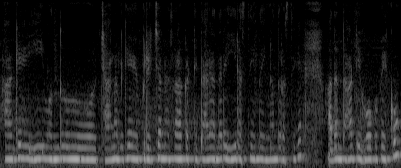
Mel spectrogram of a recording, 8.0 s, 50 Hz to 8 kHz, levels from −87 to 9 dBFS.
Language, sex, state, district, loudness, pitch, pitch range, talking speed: Kannada, female, Karnataka, Bellary, -35 LUFS, 210 Hz, 210-215 Hz, 125 wpm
